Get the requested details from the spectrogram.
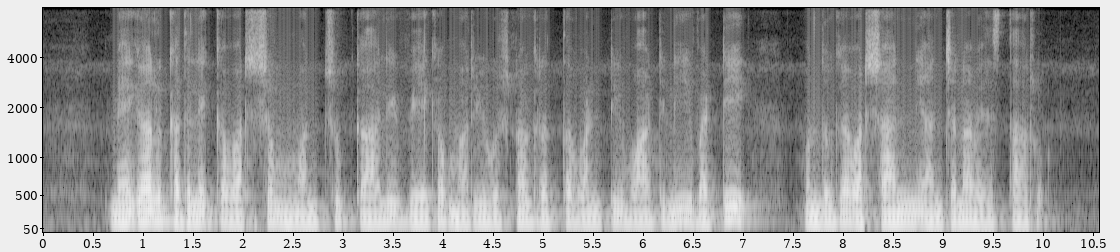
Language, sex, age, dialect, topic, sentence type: Telugu, male, 25-30, Southern, agriculture, statement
